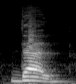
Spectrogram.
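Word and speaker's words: دال: So this part is actually going to raise up and hit the palate, dal, somewhere behind your molar, somewhere behind this molar, dal, that part of the tongue is going to hit the palate. Okay, that's how you pronounce dal.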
